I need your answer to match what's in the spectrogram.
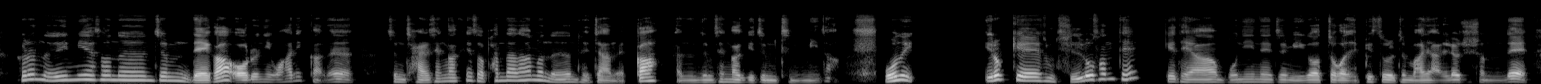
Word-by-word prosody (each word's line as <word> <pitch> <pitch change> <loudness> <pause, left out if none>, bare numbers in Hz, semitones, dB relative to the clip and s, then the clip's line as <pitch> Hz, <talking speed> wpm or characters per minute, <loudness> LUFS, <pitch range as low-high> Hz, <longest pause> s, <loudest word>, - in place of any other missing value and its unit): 그런 225 +1 0
의미에서는 205 0 +1
좀 175 - -2
내가 100 - +8
어른이고 115 - +2
하니까는 140 -7 -6 0.4
'좀 120 - -8
잘 105 -1 -2
생각해서 155 +3 -4
판단하면은 180 - -2
되지 105 -1 -7
않을까?'라는 95 - 0
좀 100 0 -5
생각이 110 -2 -4
좀 100 -2 -5
듭니다. 90 0 -12 0.5
오늘 185 +5 +6 0.7
이렇게 190 -1 +5
좀 150 -4 -8
진로 165 - +3
선택에 245 - -5
대한 115 -2 0
본인의 115 +1 -8
좀 110 -2 -7
이것저것 100 0 0
에피소드를 115 +1 -3
좀 105 - -7
많이 95 +1 -3
알려주셨는데 100 +3 -1
120 Hz, 305 characters per minute, -24 LUFS, -, 0.7 s, 내가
